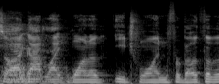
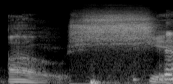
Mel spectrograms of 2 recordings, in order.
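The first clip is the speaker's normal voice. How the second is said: OH, SHIT stretched out slowly; drawn-out dismay. Retold or imitated. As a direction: let "Oh, shit" dawn gradually. Retold reaction on spotting child.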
